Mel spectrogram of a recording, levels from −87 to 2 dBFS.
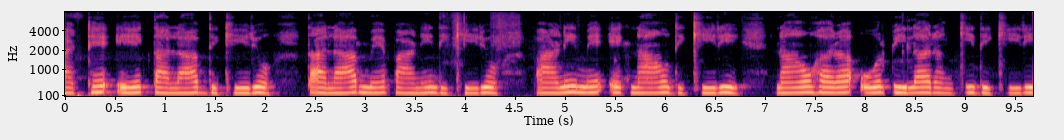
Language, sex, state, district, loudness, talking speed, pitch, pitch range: Rajasthani, female, Rajasthan, Nagaur, -15 LUFS, 125 wpm, 185 Hz, 180-190 Hz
